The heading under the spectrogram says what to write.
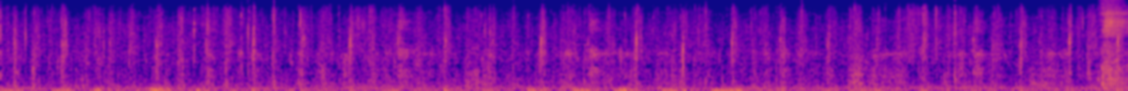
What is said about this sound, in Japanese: この階段登ろう。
